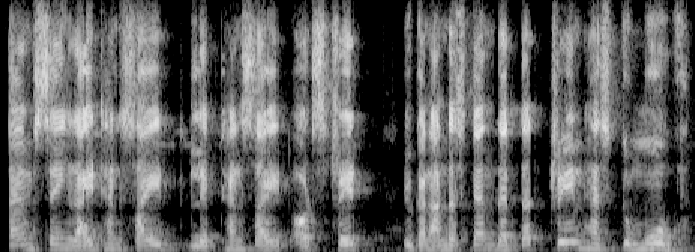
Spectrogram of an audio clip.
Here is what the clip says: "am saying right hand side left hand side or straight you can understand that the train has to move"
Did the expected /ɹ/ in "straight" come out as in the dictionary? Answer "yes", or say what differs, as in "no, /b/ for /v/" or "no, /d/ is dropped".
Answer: yes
